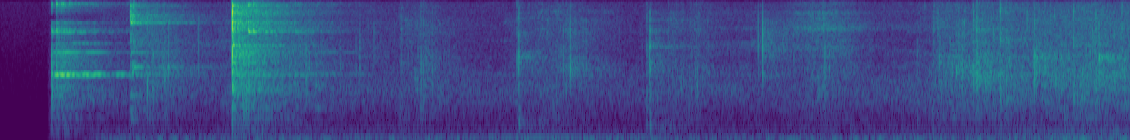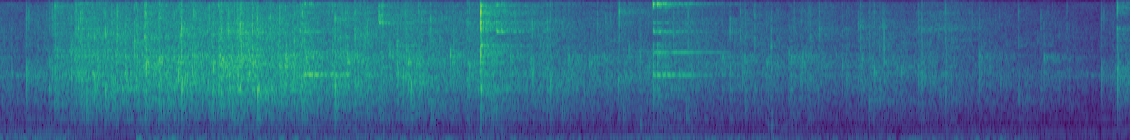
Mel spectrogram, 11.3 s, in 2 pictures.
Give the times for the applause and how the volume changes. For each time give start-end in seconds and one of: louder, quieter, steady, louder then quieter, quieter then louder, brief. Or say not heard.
4.6-11.2 louder then quieter.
